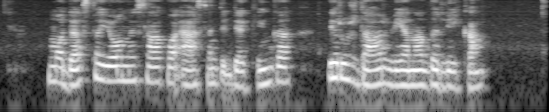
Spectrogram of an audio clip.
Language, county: Lithuanian, Alytus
